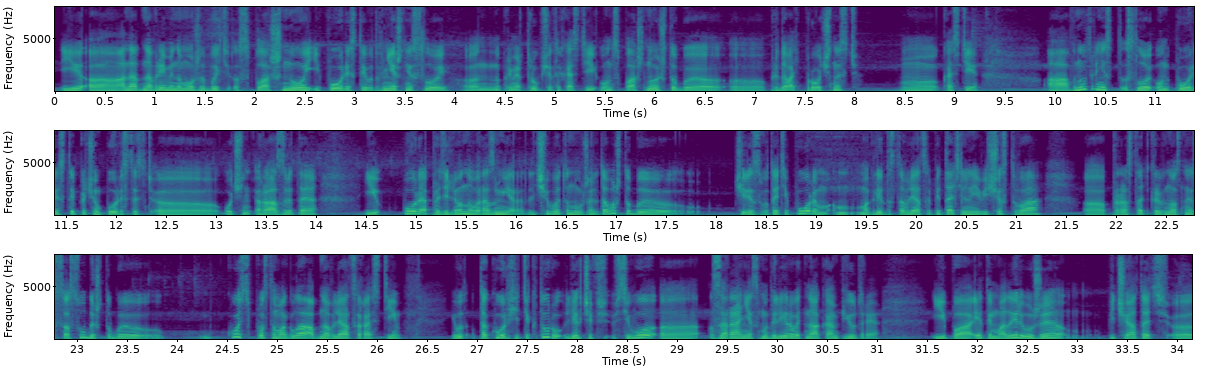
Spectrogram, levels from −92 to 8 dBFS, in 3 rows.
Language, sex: Russian, male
